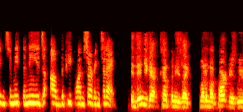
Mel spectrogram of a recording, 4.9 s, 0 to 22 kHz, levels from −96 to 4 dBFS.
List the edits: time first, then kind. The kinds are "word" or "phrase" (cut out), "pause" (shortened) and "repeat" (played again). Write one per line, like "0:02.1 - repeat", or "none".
none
